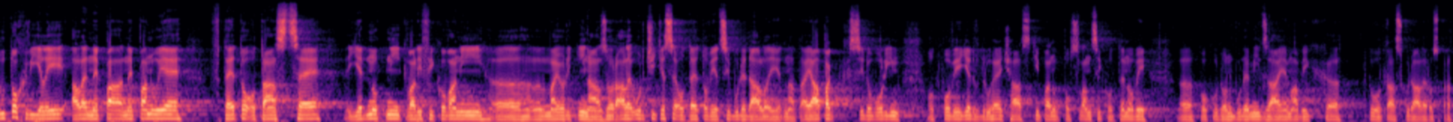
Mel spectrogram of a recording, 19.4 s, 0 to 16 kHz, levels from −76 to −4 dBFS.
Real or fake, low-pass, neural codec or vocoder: real; 14.4 kHz; none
